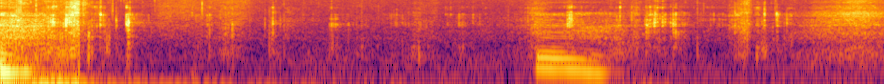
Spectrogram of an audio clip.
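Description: A person chewing a big bite of burger close to the microphone, with small wet mouth clicks. It opens on the tail of a loud vocal sound, and about three seconds in there is a short hummed sound that falls in pitch.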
